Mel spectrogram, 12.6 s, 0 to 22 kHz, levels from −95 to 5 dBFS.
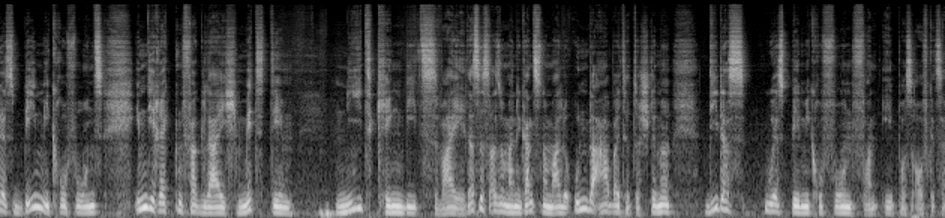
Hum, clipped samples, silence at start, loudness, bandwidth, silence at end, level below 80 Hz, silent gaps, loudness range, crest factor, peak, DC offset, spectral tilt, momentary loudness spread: none; under 0.1%; 0 s; -19 LUFS; 19 kHz; 0 s; -44 dBFS; none; 2 LU; 14 dB; -4 dBFS; under 0.1%; -5 dB/octave; 11 LU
